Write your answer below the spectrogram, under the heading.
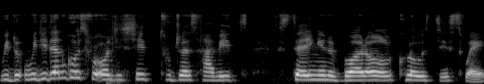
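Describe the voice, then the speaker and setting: A woman with a non-native accent speaks at a moderate pace in a fairly high, dark, mellow voice, with ordinary pitch variation and big swings in loudness. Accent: foreign. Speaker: astrologer. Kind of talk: casual interview chat. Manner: enthusiastic.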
